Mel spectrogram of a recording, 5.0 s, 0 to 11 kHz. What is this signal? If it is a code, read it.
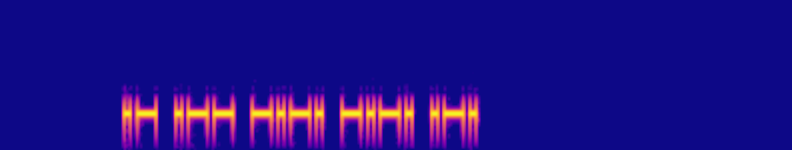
Morse code, heard as a keyed tone, about 30 wpm, 700 Hz. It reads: AWCCR
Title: Code Groups - 5 Letters - 30wpm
